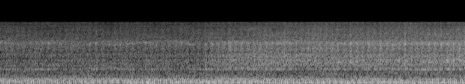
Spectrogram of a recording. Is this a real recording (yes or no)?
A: no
